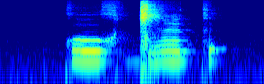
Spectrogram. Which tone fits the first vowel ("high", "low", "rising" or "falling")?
low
